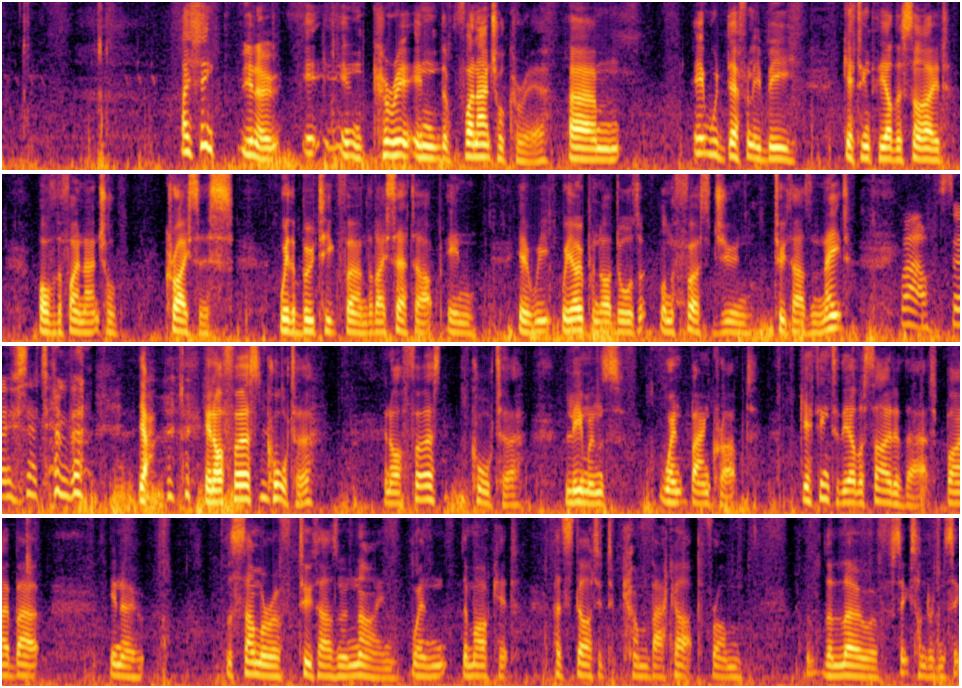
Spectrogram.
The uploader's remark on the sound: Walking around Ardington House in Oxfordshire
